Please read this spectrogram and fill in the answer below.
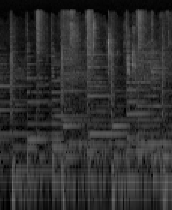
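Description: Quiet background music: a steady beat, about three beats a second, under held notes.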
